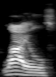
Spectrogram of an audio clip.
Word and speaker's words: Wiles: today I would like to welcome Miss Taylor Wiles to the show and hopefully I pronounced the last name correctly because I do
